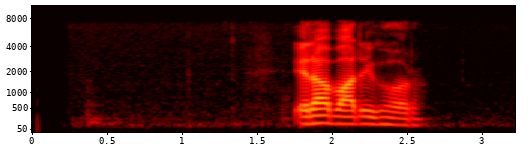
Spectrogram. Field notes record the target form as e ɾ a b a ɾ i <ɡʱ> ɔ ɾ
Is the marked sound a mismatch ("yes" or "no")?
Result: no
